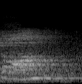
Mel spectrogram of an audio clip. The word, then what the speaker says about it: comb: Next है कॉम, COMB, कॉम, B जो है वो साइलेंट हो जाता है, राइट?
